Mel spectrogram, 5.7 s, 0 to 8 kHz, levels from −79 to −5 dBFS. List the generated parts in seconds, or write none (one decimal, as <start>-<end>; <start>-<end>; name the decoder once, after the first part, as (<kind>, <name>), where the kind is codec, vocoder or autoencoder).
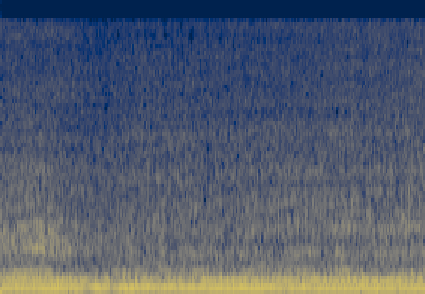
0.9-3.6 (vocoder, WaveNeXt); 4.8-5.7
